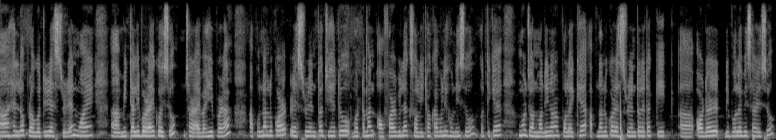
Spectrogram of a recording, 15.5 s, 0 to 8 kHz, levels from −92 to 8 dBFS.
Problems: none marked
